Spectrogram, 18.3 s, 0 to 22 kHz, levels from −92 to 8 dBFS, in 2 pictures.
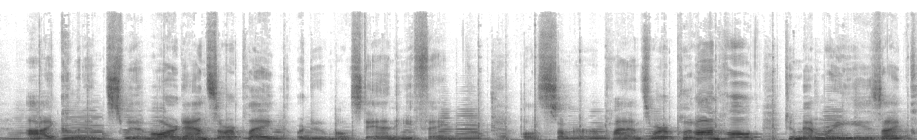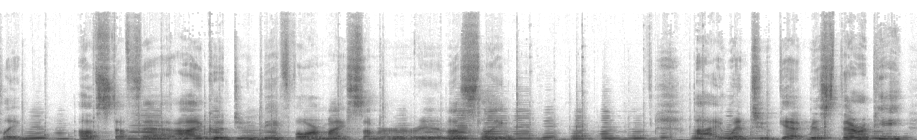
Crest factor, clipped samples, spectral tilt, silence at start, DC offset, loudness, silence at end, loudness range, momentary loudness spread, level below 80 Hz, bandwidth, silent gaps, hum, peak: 20 dB; under 0.1%; -4 dB/octave; 0 s; under 0.1%; -23 LUFS; 0 s; 5 LU; 10 LU; -42 dBFS; over 20 kHz; none; none; -4 dBFS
